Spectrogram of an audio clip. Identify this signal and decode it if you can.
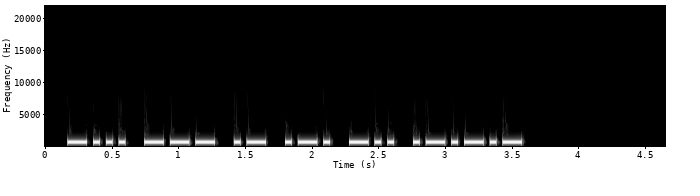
Morse code, heard as a keyed tone, about 25 wpm, 700 Hz. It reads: BOARD.
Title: Sentences from Top 1000 Words - Review Part 4 - 25wpm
